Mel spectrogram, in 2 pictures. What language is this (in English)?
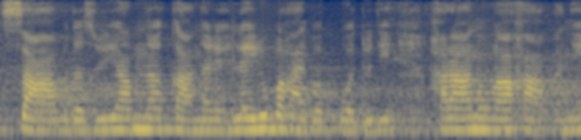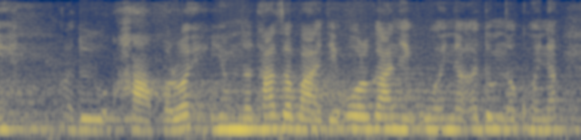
Manipuri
